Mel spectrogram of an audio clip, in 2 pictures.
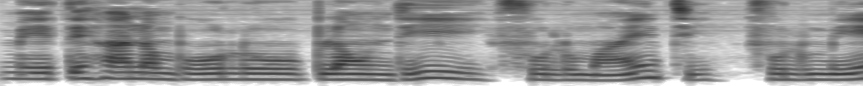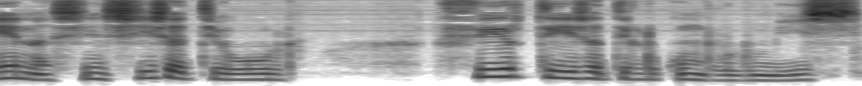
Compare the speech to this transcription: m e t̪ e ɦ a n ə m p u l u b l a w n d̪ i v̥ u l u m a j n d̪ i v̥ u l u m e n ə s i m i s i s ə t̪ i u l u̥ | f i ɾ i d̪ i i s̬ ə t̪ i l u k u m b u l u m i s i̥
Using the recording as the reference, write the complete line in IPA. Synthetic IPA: m e t̪ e ɦ a n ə m b u l u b l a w n d̪ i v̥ u l u m a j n t̪ i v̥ u l u m e n ə s i n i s i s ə t̪ i u l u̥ | f i ɾ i t̪ i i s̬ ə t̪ i l u k u m b u l u m i s i̥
